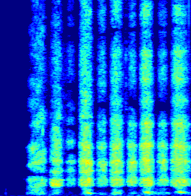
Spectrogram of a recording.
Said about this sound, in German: ich glaube im Moment ähm, ist sie noch im Stress hecheln, weil Oskar sie einmal durch unsere Bude gejagt hat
